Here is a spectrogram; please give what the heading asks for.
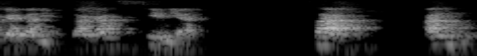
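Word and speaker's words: سين: tadi misalkan sin ya sa kan kita bacanya sa ya, bukan sya ya.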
